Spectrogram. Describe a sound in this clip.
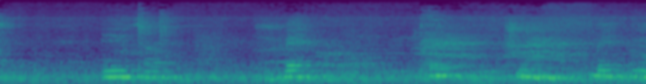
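A young girl speaks nearby in short phrases.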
